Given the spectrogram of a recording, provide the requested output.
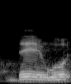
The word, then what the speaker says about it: Ndewo: No, Ndewo, that's how we say welcome in Igbo language.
